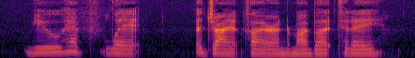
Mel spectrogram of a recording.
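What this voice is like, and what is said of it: Ohio-sounding American accent. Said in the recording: “Oh my gosh, I sounded so Ohio. I'm a New Yorker, Damien. That did not sound New Yorker.”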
